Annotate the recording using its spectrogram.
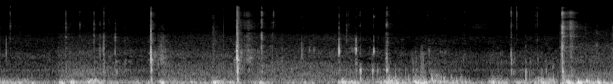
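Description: Low, irregular rumbling buffeting on the microphone, with a few sharp clicks of beach stones knocking together, more of them near the end.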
